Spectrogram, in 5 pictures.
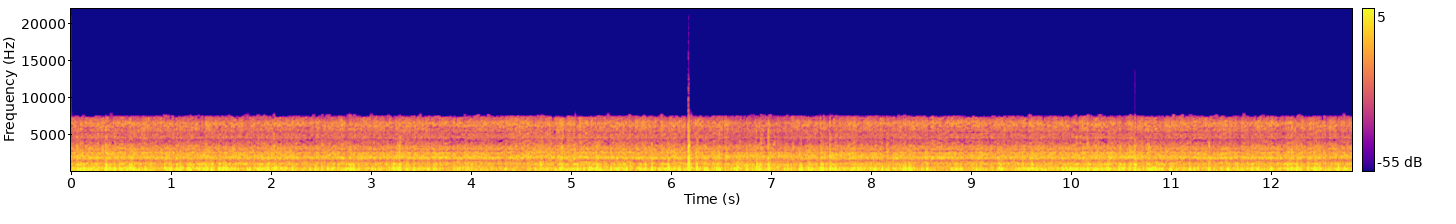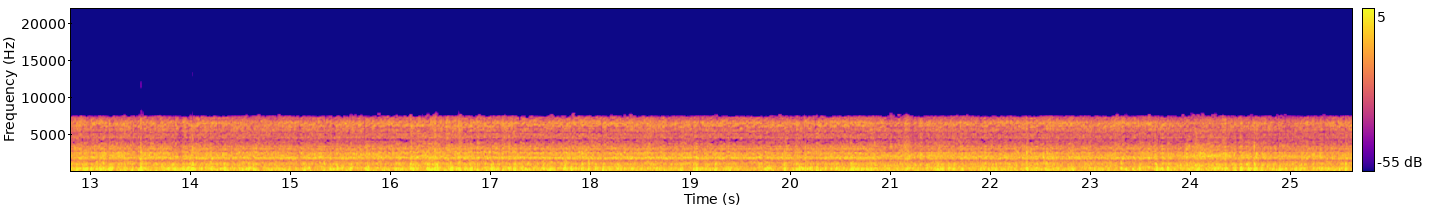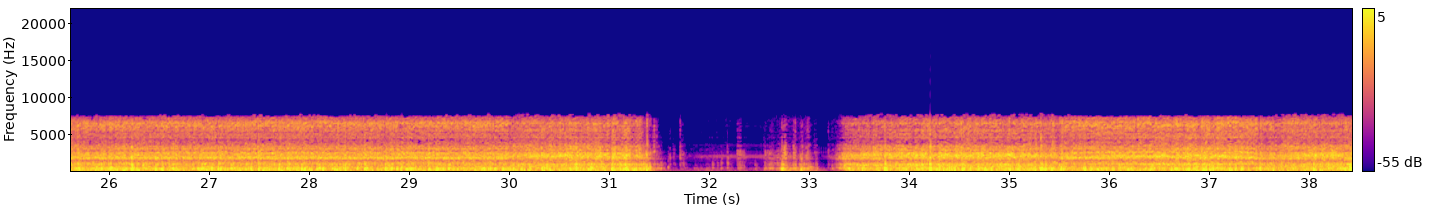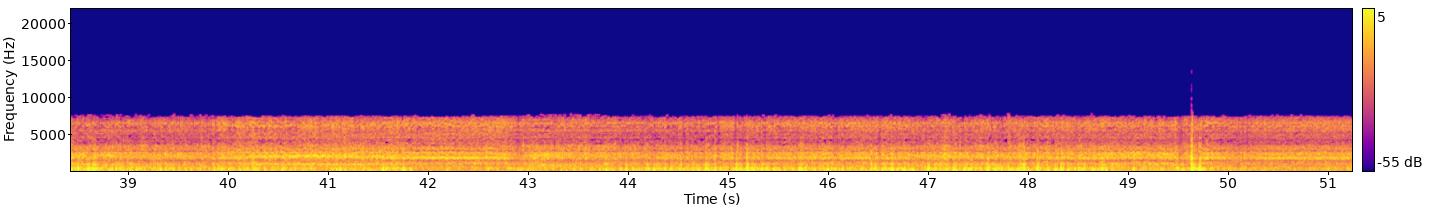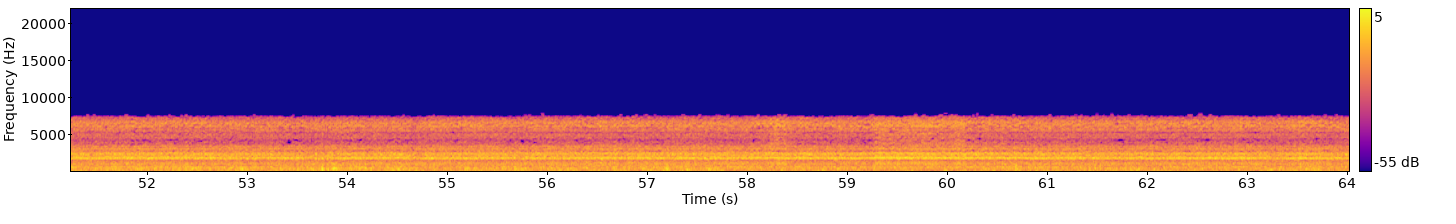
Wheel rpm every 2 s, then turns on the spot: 160, 170, 160, 160, 160, 170, 160, 160, 160, 160, 170, 160, 160, 160, 160, 150, 30, 150, 160, 160, 160, 160, 160, 160, 160, 160, 160, 160, 170, 160, 160, 160.
none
